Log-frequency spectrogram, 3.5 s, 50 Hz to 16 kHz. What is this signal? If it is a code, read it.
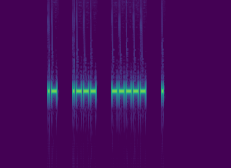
Morse code, heard as a keyed tone, about 43 wpm, spaced as for 25 wpm, 700 Hz. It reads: AJ0E
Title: USA Call Signs - 3x Character Spacing - 45wpm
